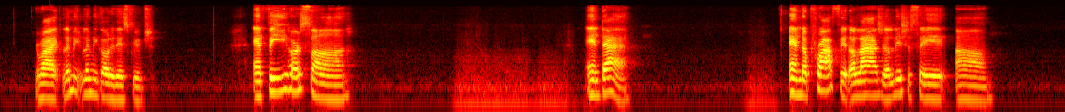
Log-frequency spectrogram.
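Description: A woman speaks slowly and emotionally into a close microphone, with long pauses.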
